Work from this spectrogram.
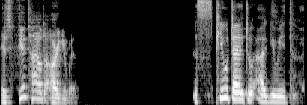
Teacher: the only two big sounds are few and R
